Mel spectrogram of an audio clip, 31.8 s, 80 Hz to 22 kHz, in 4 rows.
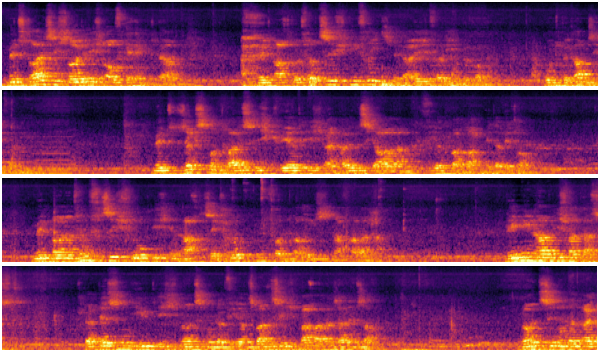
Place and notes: Alevitisches Kulturzentrum, Hamm, Germany - Echos of Nazim's voice...
An evening of poetry and music at the Alevi Cultural Centre… as we slip in, a song accompanied on the Sas, then a poem in Turkish and German: Nazim Hikmet’s “Curriculum Vitae”… it’s almost the end of the event; the mics are “playing up”; adding an eerie effect to “Nazim’s voice” resounding from the lyrics…
Ein Lyrikabend im Alevitischen Kulturzentrum… ein Lied begleitet auf der Sas; dann ein Gedicht auf Türkisch und Deutsch: Nazim Hikmet’s “Lebenslauf”… die Veranstaltung geht schon beinahe dem Ende entgegen, und die Microphone “verabschieden sich”… “Nazim’s Stimme” hallt aus seinen Versen unheimlich wieder…
12 September 2014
